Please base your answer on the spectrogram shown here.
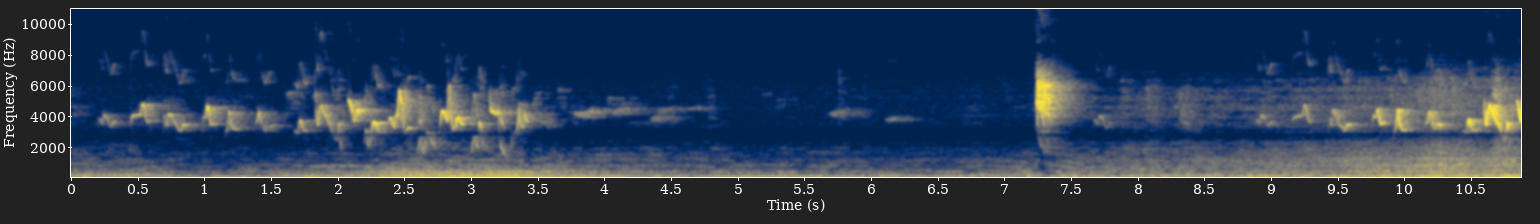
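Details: Ultramarine grosbeak (azulão) delivering a quick high warbled phrase of descending slurred notes for about four seconds, then quiet with a sharp click and faint later notes, low background hum throughout.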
